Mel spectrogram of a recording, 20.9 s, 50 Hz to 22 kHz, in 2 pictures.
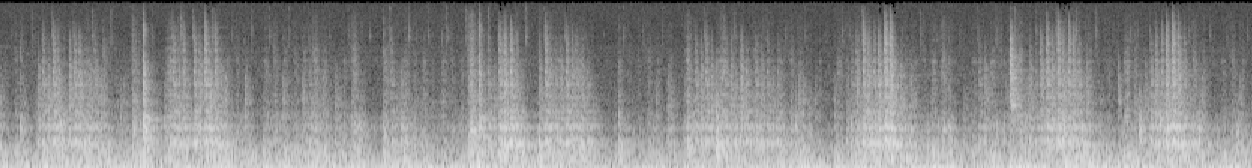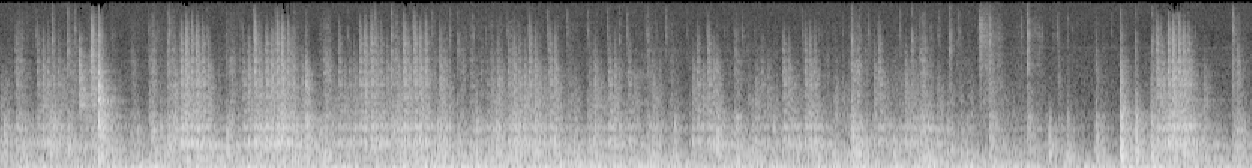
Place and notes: Recorded inside of a small, simple, tin, 20+ years old oven. The baking trays, grills and rods produce intricate rattle, clicks, knocks and shuffles. The was replaced a about a month later so it was the only and the last time it was used as a sound source, not a cooking machine. (sony d50)
Poznań, Poland, January 2018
